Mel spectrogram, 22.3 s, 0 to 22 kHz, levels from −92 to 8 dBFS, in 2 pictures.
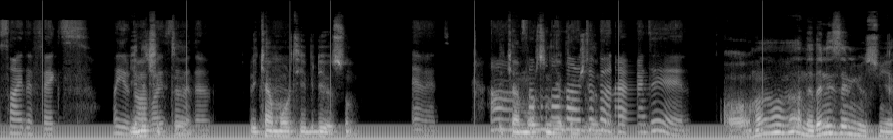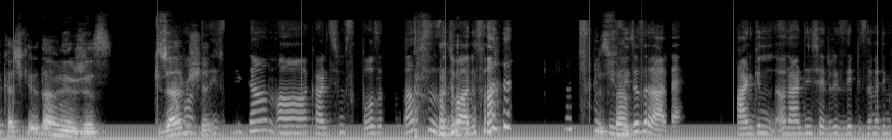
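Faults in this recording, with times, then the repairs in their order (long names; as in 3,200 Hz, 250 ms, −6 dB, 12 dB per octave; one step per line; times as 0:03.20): mains hum 50 Hz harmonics 8 −27 dBFS
scratch tick 33 1/3 rpm −12 dBFS
0:03.62: drop-out 3.8 ms
0:19.18: drop-out 2.4 ms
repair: click removal
hum removal 50 Hz, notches 8
repair the gap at 0:03.62, 3.8 ms
repair the gap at 0:19.18, 2.4 ms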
